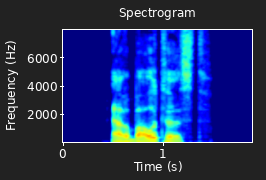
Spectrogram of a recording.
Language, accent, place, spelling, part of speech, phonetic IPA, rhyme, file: German, Germany, Berlin, erbautest, verb, [ɛɐ̯ˈbaʊ̯təst], -aʊ̯təst, De-erbautest.ogg
- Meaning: inflection of erbauen: 1. second-person singular preterite 2. second-person singular subjunctive II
